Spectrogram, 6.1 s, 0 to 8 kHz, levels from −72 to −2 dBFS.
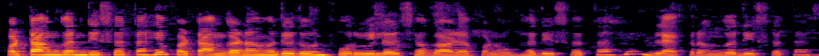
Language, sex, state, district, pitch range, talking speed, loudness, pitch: Marathi, female, Maharashtra, Mumbai Suburban, 195-240 Hz, 155 wpm, -20 LUFS, 210 Hz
